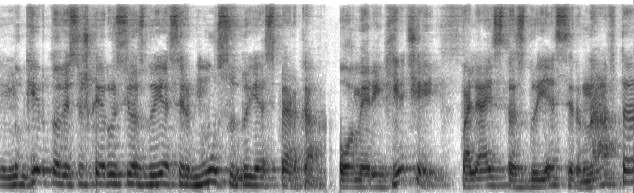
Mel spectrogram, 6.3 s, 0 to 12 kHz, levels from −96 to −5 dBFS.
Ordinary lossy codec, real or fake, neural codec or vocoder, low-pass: AAC, 64 kbps; fake; vocoder, 44.1 kHz, 128 mel bands, Pupu-Vocoder; 10.8 kHz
